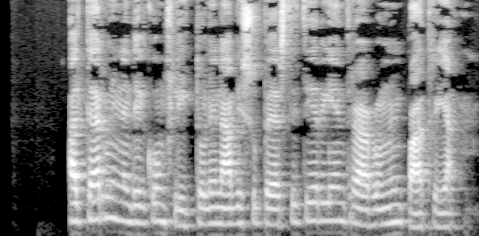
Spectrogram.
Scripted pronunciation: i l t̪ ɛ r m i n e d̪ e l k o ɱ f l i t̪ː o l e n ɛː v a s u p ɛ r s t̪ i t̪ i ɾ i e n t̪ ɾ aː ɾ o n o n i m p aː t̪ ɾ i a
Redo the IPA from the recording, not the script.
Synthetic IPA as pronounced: a l t̪ ɛ r m i n e d̪ e l k o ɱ f l i t̪ː o l e n aː v i s u p ɛ r s t̪ i t̪ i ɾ i e n t̪ ɾ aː ɾ o n o i m p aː t̪ ɾ i a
